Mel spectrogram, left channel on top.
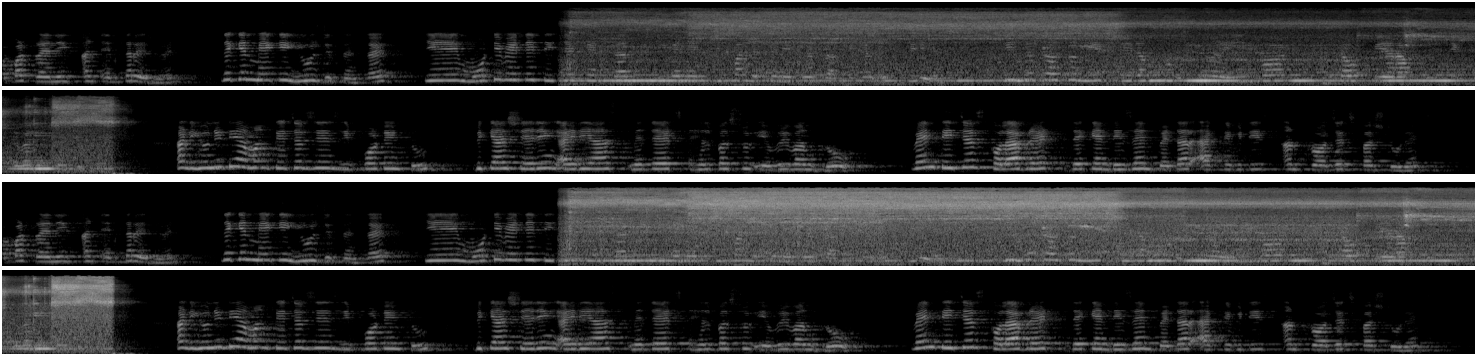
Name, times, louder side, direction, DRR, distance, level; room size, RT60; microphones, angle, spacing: voice 1, 0.0-1.8 2.2-3.9 4.2-9.5 10.0-12.9 13.2-15.8 16.5-19.0 19.4-23.2 23.8-29.0, equal, 5° left, 7 dB, 1.4 m, -38 dB
sound 1, 5.6-15.9, right 11 dB, 70° right, 0.9 m, -22 dB
27.5 x 11.5 x 9.8 m, 0.93 s
head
